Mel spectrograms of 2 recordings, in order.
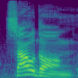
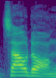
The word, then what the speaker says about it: Caodong: And then this is the Caodong school, as best as I can pronounce it, and I'm not good at it, but the C here is pronounced a TS, and that is weird.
